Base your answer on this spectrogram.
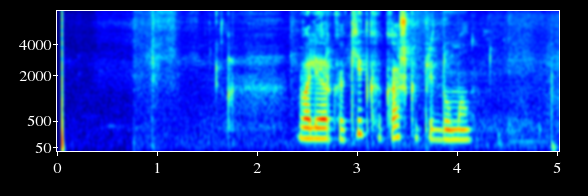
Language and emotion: Russian, neutral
